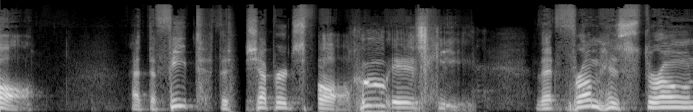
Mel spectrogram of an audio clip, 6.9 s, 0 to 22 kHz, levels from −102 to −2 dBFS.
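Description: At 2.29 s the sound stalls until 2.49 s in a call audio freeze, likely from packets held up in transit so the jitter buffer emptied. A fading buzz or hiss fills the gap, ending in about 60 ms of silence. The waveform shows a decaying tail then a flat line, and nothing is lost, just 167 ms of added delay.

From 3.12 to 3.21 s a burst of packet loss cuts the sound. About 57 ms of faded continuation stands in for it, then playback jumps ahead, skipping 60 ms. On a spectrogram this shows as a smeared, dimming stripe before an abrupt resumption.

Overlapping this, a call bitrate drop starts at 3.17 s and lasts to 5.34 s. The encoder falls from 32 to 8 kbps for about 1.7 s, so the audio turns rough and muffled. The spectrogram's upper content vanishes, band-limited at 8 kHz instead of 20 kHz.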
